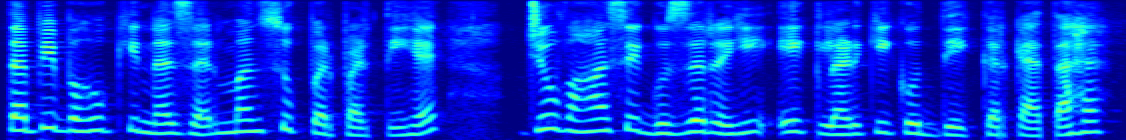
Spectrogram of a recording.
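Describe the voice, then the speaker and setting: A woman's voice: mid-range voice, a little slow, a little mellow, no echo, clean studio sound. A woman reading scripted narration for a comic moral story as its storyteller.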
